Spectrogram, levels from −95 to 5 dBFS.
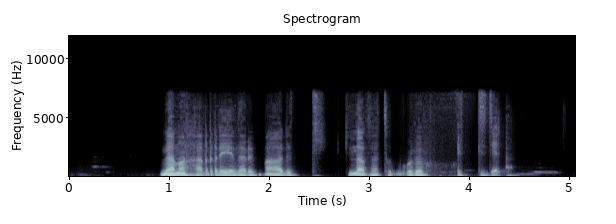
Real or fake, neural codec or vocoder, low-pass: fake; codec, 16 kHz, 0.5 kbps, X-Codec, HuBERT features, trained on general audio; 7.2 kHz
